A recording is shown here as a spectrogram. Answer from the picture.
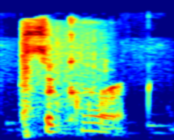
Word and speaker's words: sakura: It's sakura. Two, three, four. I just got corrected on this pronunciation.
